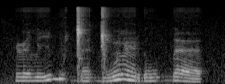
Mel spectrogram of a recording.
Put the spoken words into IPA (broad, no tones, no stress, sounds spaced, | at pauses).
ɭ i l i b u ɡ͡ǀ ɛ ɡ͡ǀ ũ l ẽ ɗ u ɡ͡b ɛ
